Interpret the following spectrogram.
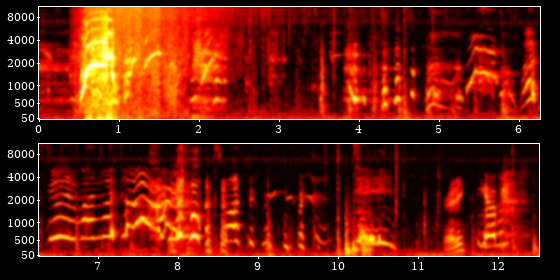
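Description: Bucket of ice water splashing down over a person's head about half a second in, with a loud shriek at the cold; then laughing and high squeals.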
